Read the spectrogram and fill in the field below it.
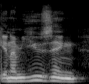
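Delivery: ordinary delivery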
